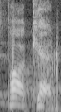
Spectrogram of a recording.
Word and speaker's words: Paquette: Look at this Paquette. P-A-W-K-E-T. Right. And Spell it as you pronounce it.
